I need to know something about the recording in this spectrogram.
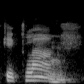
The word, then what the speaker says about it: Koechlin: But look, if I try to explain it in the French way, which the name is French, right? Kekla. And in French, you just don't pronounce the last 5 letters in the word.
